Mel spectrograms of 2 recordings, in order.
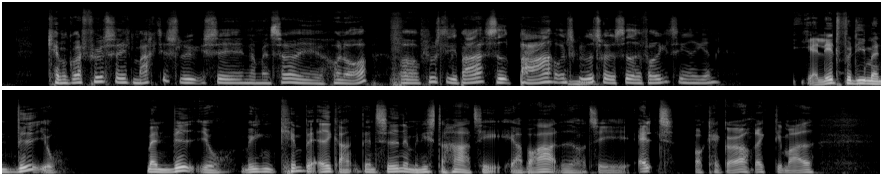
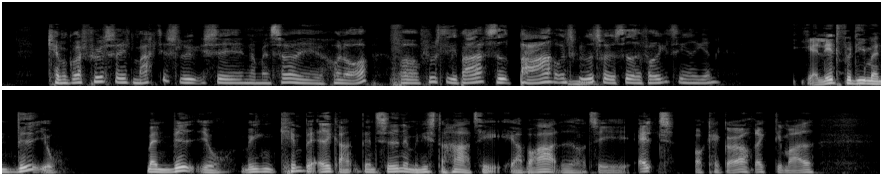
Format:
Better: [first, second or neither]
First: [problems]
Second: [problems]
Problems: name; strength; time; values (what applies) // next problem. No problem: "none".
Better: first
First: none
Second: garbled, watery; slightly; nothing above 6.5 kHz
